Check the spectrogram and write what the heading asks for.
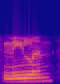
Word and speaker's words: Nehlen: It's pronounced Nehlen, but it's spelled N-E-H-L-E-N for Congress.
